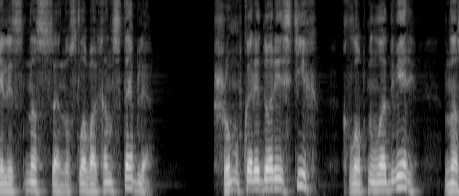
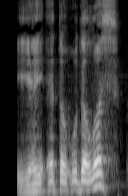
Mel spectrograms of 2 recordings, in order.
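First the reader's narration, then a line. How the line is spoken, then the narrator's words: Sharp question. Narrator (Russian): резко спросил Аллен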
